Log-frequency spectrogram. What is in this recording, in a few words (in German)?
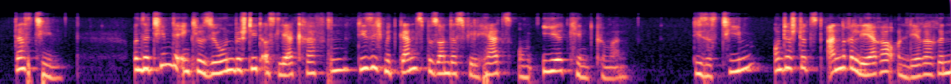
einfache Sprache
